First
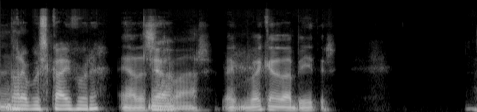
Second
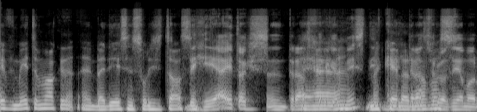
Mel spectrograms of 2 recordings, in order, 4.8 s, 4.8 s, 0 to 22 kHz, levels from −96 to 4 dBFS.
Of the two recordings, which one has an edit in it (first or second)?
second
